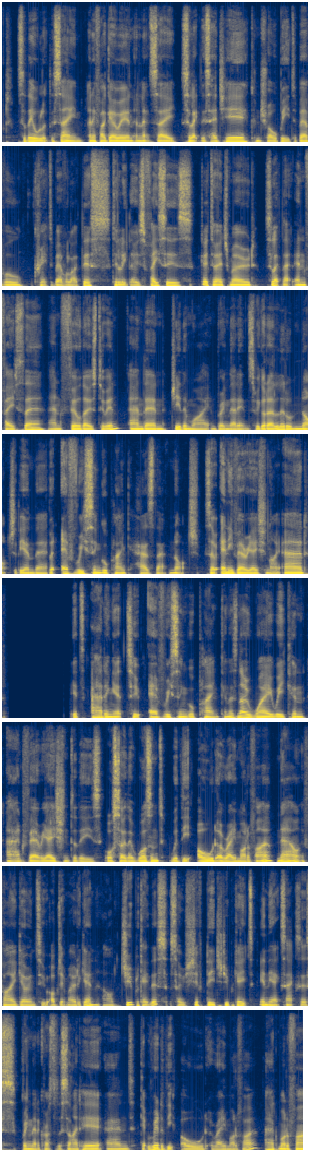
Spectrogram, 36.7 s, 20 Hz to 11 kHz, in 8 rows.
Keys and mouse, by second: 0.2 shift+middle drag, 1.1 middle click, 1.8 2, 2.0 click, 3.9 ctrl+b, 5.0 click, 6.2 Delete, 7.9 2, 8.4 click, 9.8 f, 9.9 f, 10.9 click, 11.7 g, 12.5 click, 12.5 y, 13.4 middle click, 14.2 middle drag, 15.6-16.1 middle drag, 16.5 middle click, 17.7 1, 17.8 drag, 18.2 ctrl+shift+b, 18.5 middle click, 19.2 ctrl+shift+b, 19.2 2, 19.3 drag, 20.1-20.4 middle drag, 20.8 middle drag, 21.6-22.9 middle drag, 23.1 shift+middle drag, 27.8 Tab, 28.6-29.1 middle drag, 30.6 shift+d, 31.2 x, 32.8-33.1 shift+middle drag, 35.3 click, 36.0-36.6 drag.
